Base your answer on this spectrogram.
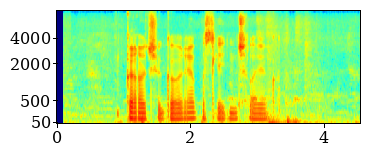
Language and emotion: Russian, neutral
